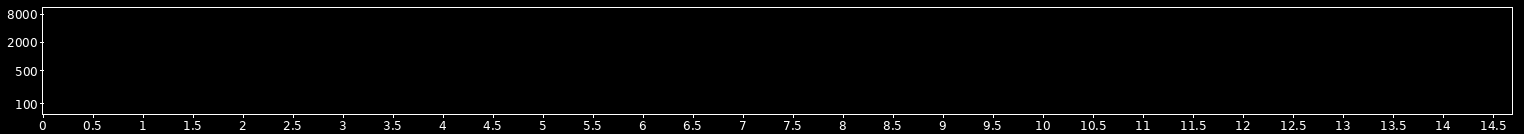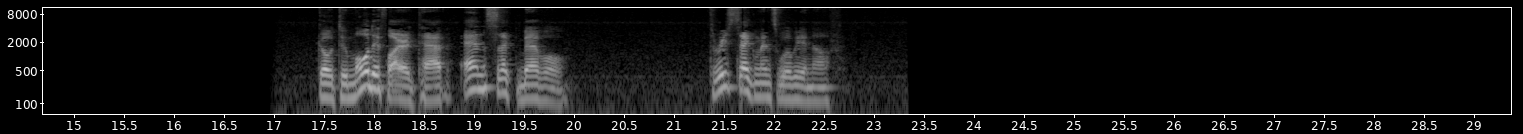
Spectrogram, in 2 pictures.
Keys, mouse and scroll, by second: 1.0 Tab, 1.5 scroll down 1, 1.8-3.8 middle drag, 3.8-4.3 scroll up 1, 4.3-4.6 middle drag, 4.6 Tab, 5.0-5.4 scroll up 1, 5.4 Tab, 5.9 click, 6.6 middle click, 7.5 shift+click, 8.1 middle click, 9.0 s, 13.9 Tab, 14.3-14.7 scroll down 2, 15.0-16.3 middle drag, 16.3 Tab, 16.8 Tab, 18.0 click, 19.0-19.8 drag, 19.8-21.0 middle drag, 21.0-22.8 drag, 22.8 middle click, 23.2-23.9 scroll up 2, 23.9-28.2 drag, 28.6-29.3 scroll down 1.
